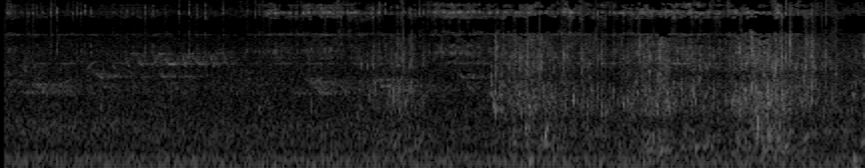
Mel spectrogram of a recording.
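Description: Shallow lake water splashing and lapping, with a busier run of small splashes from about three and a half seconds in.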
